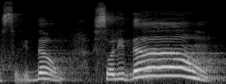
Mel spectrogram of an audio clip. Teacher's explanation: a gente percebe que a sílaba tônica é a sílaba dão então essa sílaba é a sílaba mais forte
